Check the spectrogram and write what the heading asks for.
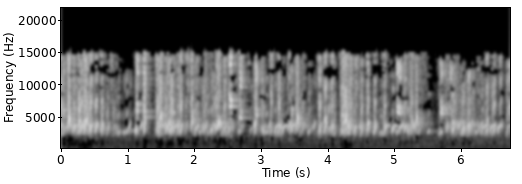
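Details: Tutoring song of the European goldfinch for captive birds: fast, jingling twitters in long phrases broken by short gaps, mixing clear chirps with scratchy buzzes; a faint steady hum below.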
